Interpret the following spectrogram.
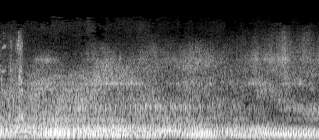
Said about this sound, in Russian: Колонну грузовиков атакуют немецкие самолеты.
